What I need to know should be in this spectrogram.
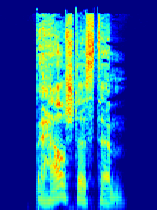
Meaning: strong dative masculine/neuter singular superlative degree of beherrscht
- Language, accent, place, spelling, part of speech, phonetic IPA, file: German, Germany, Berlin, beherrschtestem, adjective, [bəˈhɛʁʃtəstəm], De-beherrschtestem.ogg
